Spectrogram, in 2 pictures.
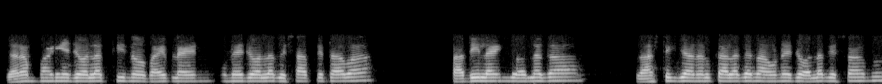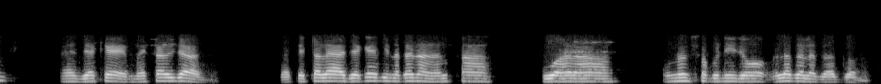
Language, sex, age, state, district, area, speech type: Sindhi, male, 60+, Gujarat, Junagadh, rural, conversation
